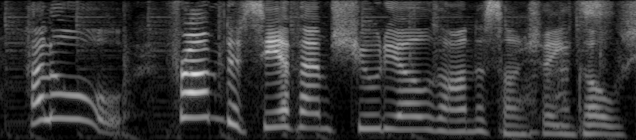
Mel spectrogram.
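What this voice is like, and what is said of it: Put-on Irish accent. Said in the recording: “Irish is my go-to. ... That's actually not bad.”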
